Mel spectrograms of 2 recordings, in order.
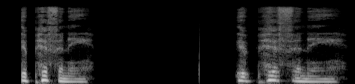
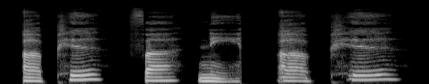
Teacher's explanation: US starts with I. UK starts with a.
